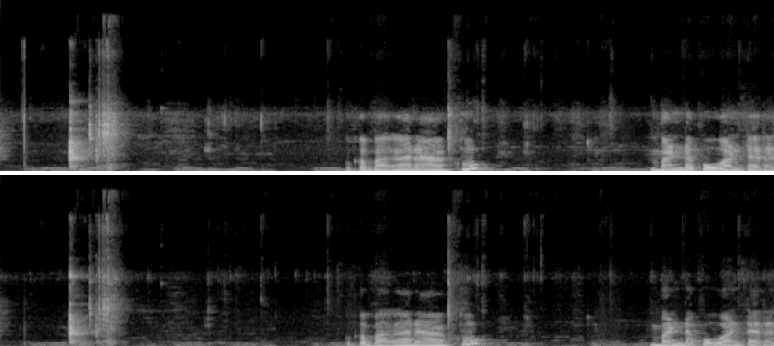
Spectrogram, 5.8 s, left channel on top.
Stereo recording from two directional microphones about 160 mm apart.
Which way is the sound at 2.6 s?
65° left (ahead or behind).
